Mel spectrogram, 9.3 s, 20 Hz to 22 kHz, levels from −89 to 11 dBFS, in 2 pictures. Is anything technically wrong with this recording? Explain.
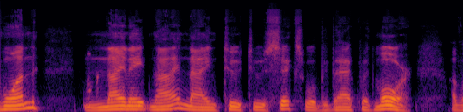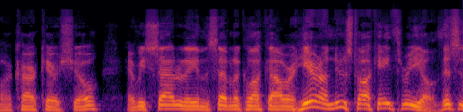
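Yes. Opus voice compression runs through the whole speech clip. The lower band is coded by linear prediction, with a transform layer above 8 kHz. The prediction residual is quantised coarsely, and the upper layer gets only a few bits, which fits a low bitrate around 16 kbps. The voice comes out plainly hoarse and slightly robotic.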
